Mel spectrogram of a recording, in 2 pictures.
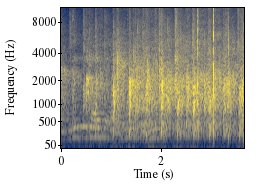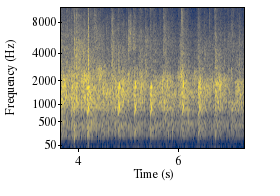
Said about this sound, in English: As we are witnessing a glorious day, yeah? I think we need to stand up and clap.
